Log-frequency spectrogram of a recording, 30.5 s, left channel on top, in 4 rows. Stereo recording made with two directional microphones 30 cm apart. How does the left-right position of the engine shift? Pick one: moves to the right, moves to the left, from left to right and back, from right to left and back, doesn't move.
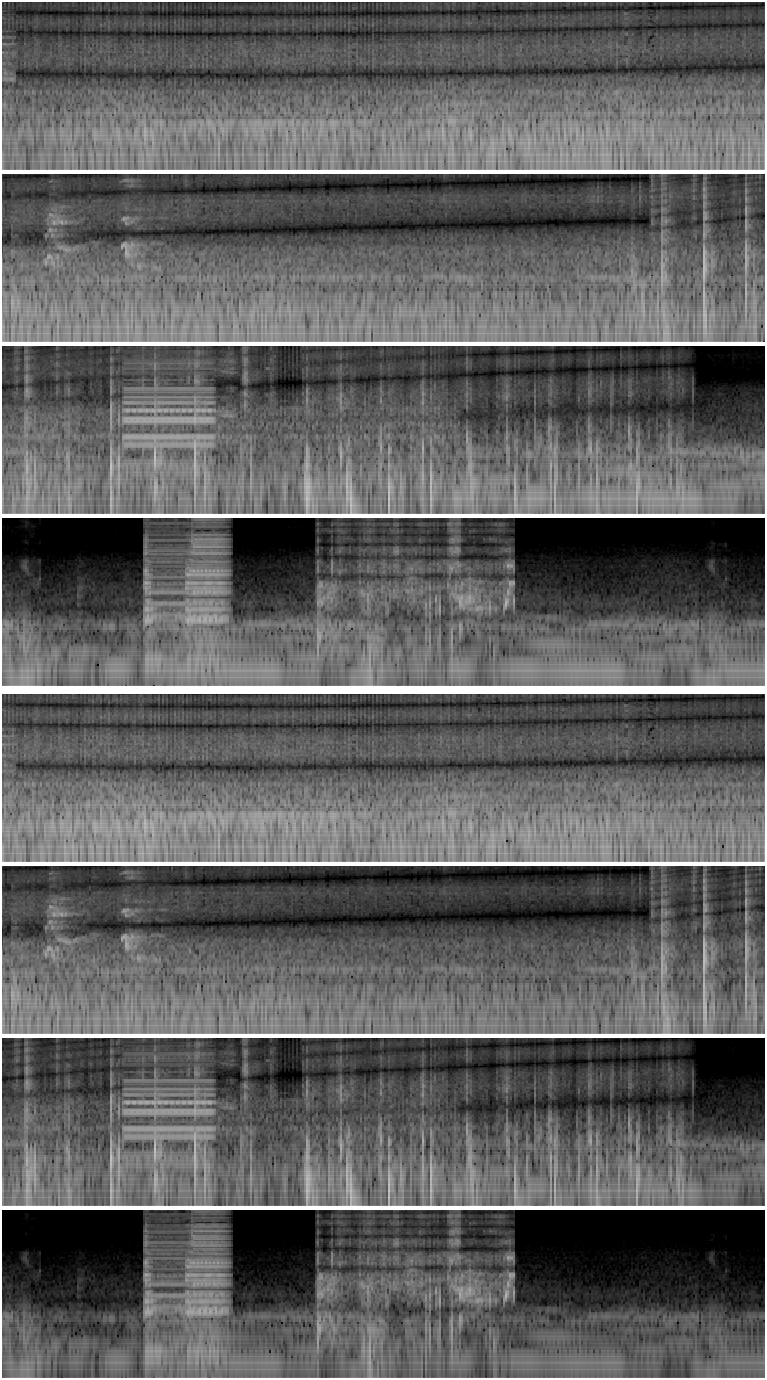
moves to the left.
